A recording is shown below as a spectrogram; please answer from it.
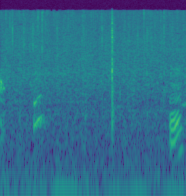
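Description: Steady patter of rain, with a brief falling cat call about half a second in and a single click near the middle as the cat paws at the cat flap.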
